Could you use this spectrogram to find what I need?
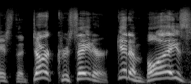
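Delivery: very high, swooping 1940s mid-Atlantic accent. Demonstrating one way to voice a hero in a superhero game, 1940s mid-atlantic accent. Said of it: "mid-Atlantic like forties accent".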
